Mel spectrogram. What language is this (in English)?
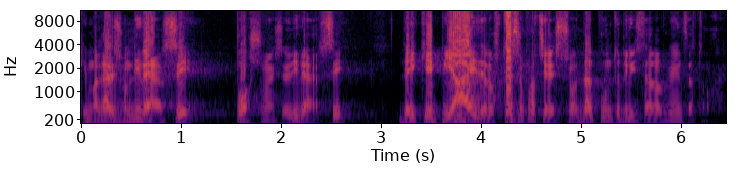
Italian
